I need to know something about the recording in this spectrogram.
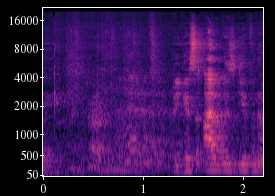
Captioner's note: audience laughs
